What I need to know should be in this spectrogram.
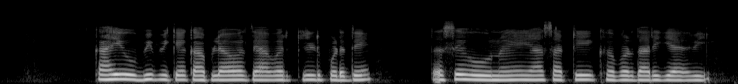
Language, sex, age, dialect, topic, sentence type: Marathi, female, 18-24, Northern Konkan, agriculture, question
